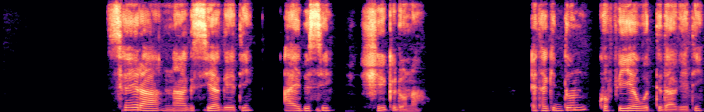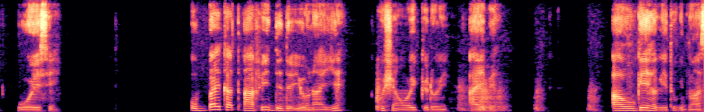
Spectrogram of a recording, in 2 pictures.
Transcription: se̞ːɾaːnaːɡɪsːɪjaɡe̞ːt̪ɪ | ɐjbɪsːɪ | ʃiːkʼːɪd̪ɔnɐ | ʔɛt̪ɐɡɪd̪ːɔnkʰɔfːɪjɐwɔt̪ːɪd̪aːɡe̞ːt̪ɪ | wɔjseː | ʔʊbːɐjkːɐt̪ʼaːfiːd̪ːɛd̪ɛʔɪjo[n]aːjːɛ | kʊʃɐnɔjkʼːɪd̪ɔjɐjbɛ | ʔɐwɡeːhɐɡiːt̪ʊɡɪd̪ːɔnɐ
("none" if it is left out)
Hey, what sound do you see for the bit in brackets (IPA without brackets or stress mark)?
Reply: n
